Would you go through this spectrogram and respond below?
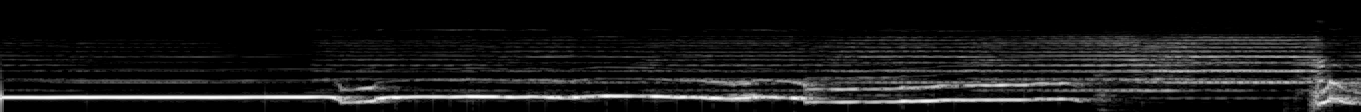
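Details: A dog howls in long, wavering, sliding tones, joining a steady electronic siren tone played from a mobile phone.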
